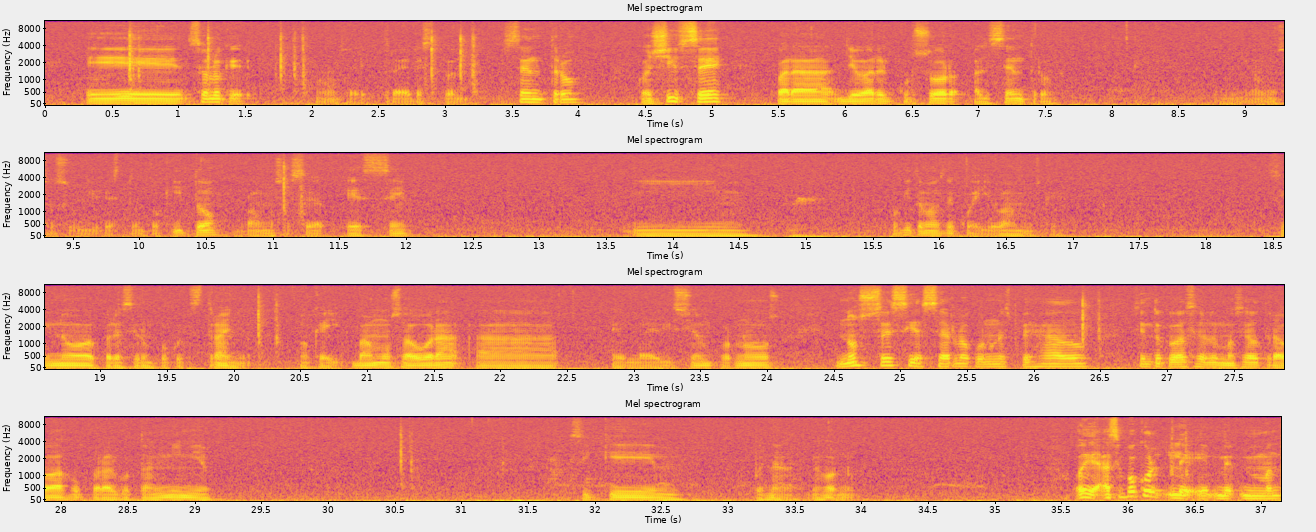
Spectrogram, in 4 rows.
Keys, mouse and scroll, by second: 0.6 x, 0.7 click, 1.7 shift+c, 3.1 shift+a, 5.6 click, 6.5-7.7 middle drag, 9.2-10.6 drag, 11.0 s, 16.0 click, 16.4 middle click, 19.3 middle click, 20.1 Tab, 22.4 click, 26.3 a, 27.0-30.0 drag, 30.5 c, 31.2-31.7 scroll up 1, 31.7-32.8 scroll down 4, 32.3 middle click, 32.8-35.0 middle drag, 35.6 click, 36.3 Escape, 36.7-37.1 drag.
